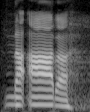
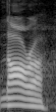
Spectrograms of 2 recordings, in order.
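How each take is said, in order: First: The name is said with a Brazilian pronunciation. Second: The name is said with an American pronunciation. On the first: The speaker calls it right. "that is how you say it, because um, in Brazil they like drilled me until I said it correctly" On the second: The speaker calls it wrong. "Don't listen to any American that says it's called Nara"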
